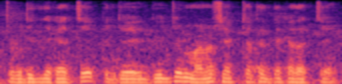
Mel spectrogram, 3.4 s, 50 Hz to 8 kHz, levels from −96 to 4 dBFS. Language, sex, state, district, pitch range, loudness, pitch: Bengali, male, Assam, Hailakandi, 120-130 Hz, -15 LUFS, 125 Hz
